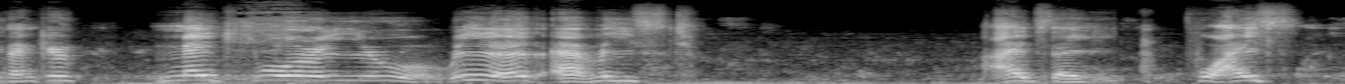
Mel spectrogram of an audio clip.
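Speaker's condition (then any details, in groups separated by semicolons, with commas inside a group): Cerebral palsy; legs affected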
